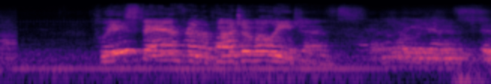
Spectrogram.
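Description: A teenage girl talks cheerfully.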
